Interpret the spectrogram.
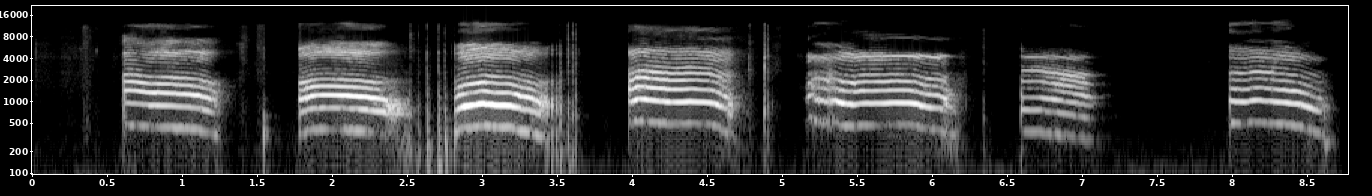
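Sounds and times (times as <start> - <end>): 
happy child vocalizing: 0.6 - 7.2.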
